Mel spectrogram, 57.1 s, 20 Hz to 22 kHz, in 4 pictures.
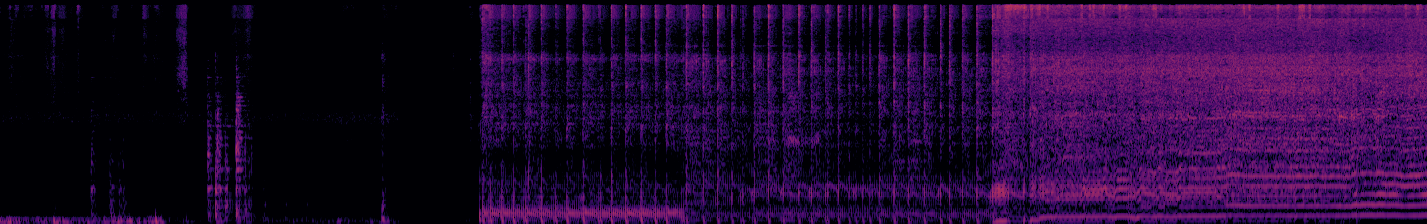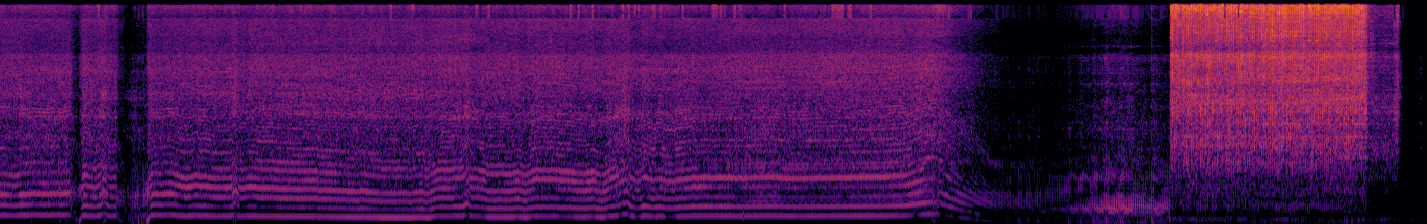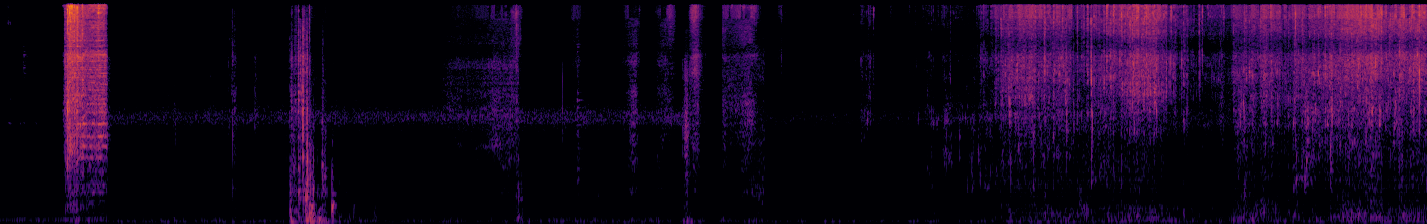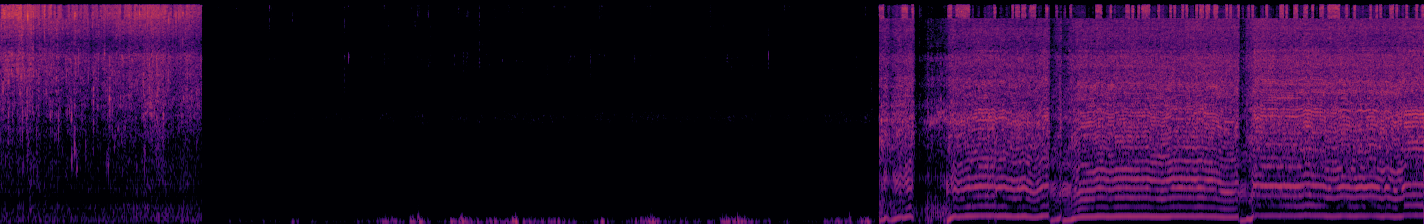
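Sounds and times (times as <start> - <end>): chainsaw cutting log: 4.8 - 28.4, 29.2 - 29.7, 51.6 - 57.0.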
